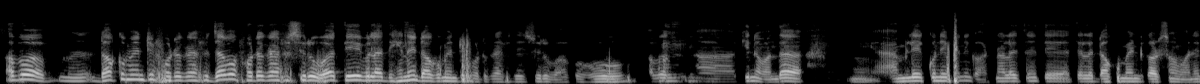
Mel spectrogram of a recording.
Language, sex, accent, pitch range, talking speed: English, male, Indian, 125-170 Hz, 115 wpm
